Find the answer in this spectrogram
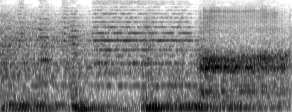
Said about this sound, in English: Oh, it's our morning sheep.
